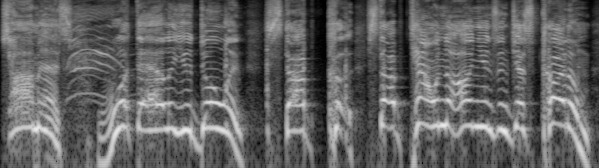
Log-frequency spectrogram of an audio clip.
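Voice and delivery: high mock shout at a slow cook; imitating screaming chef. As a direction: yell it like a chef out of patience. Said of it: "screaming at me".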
